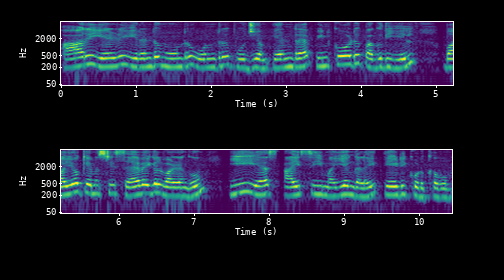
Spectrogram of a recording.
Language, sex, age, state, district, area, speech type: Tamil, female, 45-60, Tamil Nadu, Cuddalore, rural, read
